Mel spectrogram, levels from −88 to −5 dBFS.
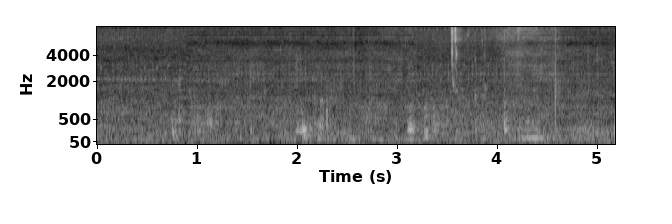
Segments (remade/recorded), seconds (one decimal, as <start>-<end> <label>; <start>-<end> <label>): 0.0-0.9 recorded; 0.9-3.2 remade; 3.2-4.1 recorded; 4.1-5.2 remade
